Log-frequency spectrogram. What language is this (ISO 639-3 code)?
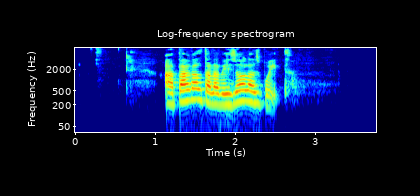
cat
